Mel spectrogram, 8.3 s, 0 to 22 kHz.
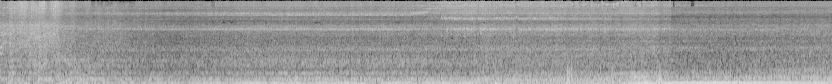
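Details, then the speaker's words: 1967 Chevy 250 inline-six after new plugs gapped at .035 and wires refitted: steady low idle with a slightly uneven beat, still shaking; running rough, timing and carburetor still to be checked. "Seems to be running a wee bit better, maybe. Still shaking a bit."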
